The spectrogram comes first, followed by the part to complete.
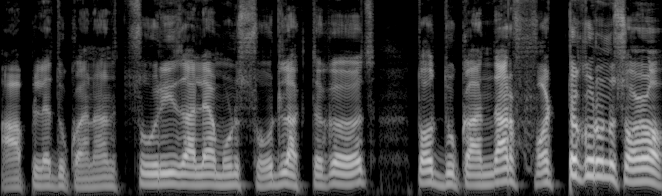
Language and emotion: Goan Konkani, angry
